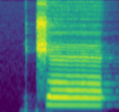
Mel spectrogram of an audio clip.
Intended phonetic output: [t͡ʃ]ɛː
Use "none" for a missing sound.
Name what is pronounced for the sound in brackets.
t͡ʃ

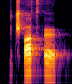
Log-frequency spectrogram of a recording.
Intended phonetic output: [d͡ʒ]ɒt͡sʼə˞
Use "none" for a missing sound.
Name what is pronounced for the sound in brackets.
t͡ʃʼ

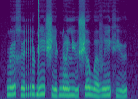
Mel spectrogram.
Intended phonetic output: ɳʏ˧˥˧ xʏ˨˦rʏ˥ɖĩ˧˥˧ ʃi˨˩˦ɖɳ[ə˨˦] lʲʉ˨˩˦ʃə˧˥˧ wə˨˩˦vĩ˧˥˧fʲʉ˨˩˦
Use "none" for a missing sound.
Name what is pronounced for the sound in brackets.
ə̃˨˦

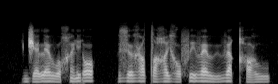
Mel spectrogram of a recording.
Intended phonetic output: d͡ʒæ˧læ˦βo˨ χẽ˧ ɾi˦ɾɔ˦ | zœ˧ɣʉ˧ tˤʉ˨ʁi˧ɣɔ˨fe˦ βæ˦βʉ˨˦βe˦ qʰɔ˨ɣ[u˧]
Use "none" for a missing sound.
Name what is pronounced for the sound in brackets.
u˧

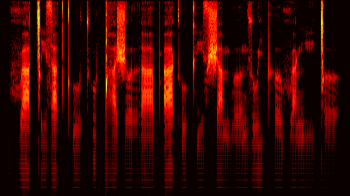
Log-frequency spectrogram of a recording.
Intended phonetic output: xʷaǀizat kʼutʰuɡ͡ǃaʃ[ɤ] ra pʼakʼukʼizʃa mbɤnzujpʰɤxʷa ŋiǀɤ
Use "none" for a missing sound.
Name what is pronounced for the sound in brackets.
ɤ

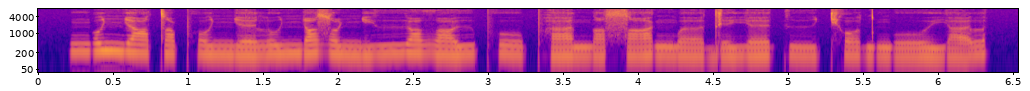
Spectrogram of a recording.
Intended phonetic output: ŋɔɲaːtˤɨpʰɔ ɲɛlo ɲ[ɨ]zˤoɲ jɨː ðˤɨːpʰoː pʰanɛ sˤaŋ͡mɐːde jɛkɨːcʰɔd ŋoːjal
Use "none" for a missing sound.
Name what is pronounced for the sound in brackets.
ɨ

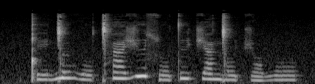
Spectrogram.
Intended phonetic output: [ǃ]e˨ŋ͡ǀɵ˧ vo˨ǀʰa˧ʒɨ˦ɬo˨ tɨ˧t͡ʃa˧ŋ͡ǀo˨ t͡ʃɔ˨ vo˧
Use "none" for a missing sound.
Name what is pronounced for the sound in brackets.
ǃ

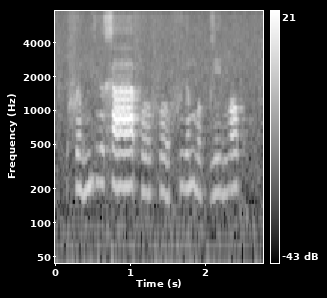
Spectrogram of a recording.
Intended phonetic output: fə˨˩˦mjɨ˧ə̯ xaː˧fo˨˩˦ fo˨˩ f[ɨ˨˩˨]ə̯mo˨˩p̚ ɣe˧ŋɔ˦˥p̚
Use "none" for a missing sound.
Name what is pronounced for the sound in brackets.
ɨ˧˥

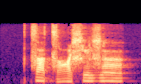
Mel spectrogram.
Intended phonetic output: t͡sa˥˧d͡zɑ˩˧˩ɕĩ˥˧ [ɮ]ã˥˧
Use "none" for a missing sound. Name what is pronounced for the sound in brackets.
ɮ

